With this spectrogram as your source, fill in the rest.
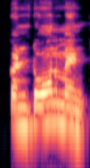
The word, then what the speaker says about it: cantonment: और देखिए एम को हमने मैं पढ़ना है, ई को ए की मात्रा पढ़ते हैं। एन का उच्चारण आधा न और टी को टे पढ़ते हैं। कंटोनमेंट।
